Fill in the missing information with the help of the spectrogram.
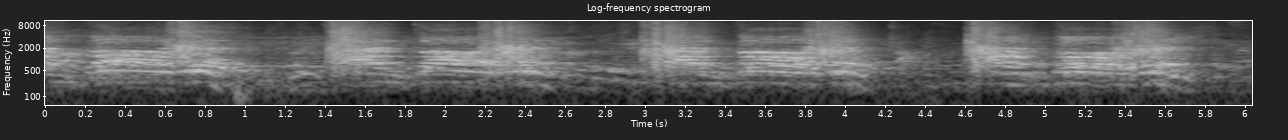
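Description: Live-show audience chanting in unison with rhythmic hand-clapping, the same short chant repeated a little more than once a second: a crowd calling for an encore.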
